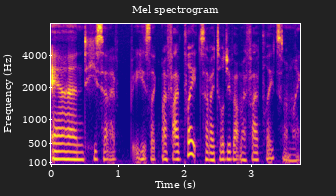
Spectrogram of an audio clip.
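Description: Speaking at a very fast pace, a woman with an American accent comes through on a very clean recording against a silent background. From US, Miami, Florida. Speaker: business executive and lawyer. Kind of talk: interview.

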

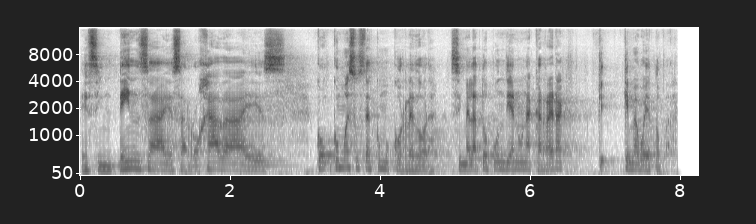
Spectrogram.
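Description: Somewhat breathy and fairly high-pitched, a man talks at a moderate pace with ordinary pitch variation and very even loudness. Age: 40s. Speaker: podcast host and runner. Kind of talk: interview.

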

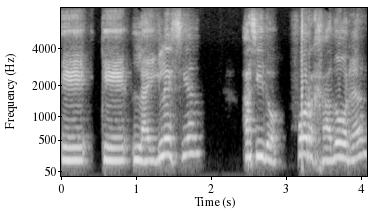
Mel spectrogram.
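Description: A high-pitched man with lively intonation and a very slow pace. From Spain, Salamanca. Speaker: history professor. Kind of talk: radio interview. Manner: halting.

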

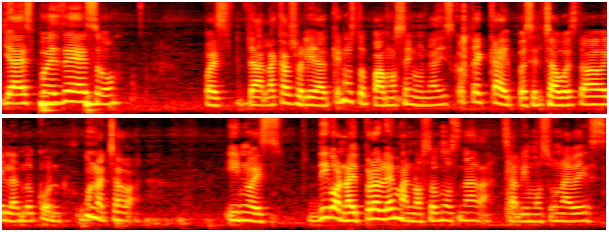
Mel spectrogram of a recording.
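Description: At a moderate pace, a woman uses an ordinary speaking voice with medium pitch and ordinary pitch variation. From Monterrey, Mexico. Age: 20s. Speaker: restaurant manager. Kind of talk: casual chat. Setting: studio.

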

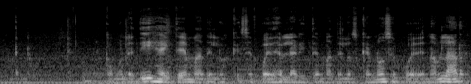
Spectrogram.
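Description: A man's voice in a Salvadoran accent, with audible room echo and music in the background. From El Salvador, San Salvador. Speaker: podcaster. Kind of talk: solo monologue. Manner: halting.

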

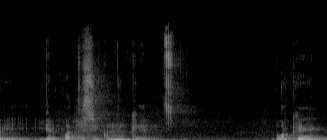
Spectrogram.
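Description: In a room with audible echo, a man speaks fairly slowly at a fairly low pitch. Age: 30s. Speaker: traveler, photographer and English teacher. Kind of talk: interview.

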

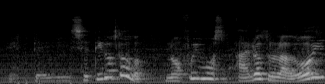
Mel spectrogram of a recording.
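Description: There is noticeable background noise and audible room echo. A man is speaking. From Misiones, then Bariloche, Argentina. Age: 60s. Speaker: rowing club coach. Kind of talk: radio interview.

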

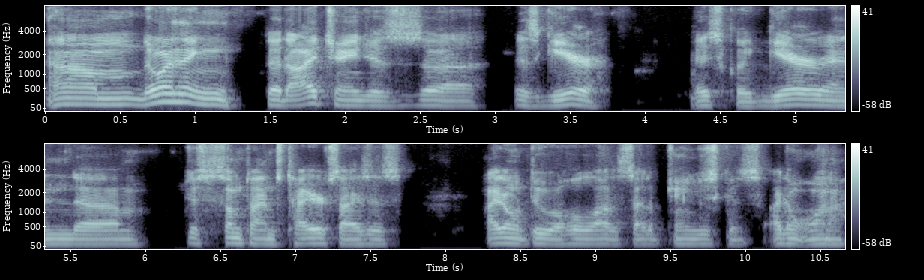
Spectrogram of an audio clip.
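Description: The speaker has a plain, everyday voice with fairly even intonation. The pace is moderate, and the background is quiet. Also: man, fairly low pitch for a man. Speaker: race car driver. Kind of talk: casual interview chat.

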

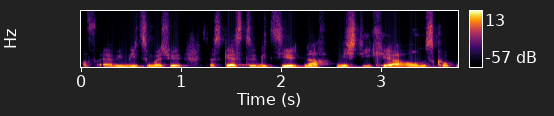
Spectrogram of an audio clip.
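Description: This man's dark, mellow tone holds a monotone, flat intonation as he talks at a moderate pace. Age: 20s. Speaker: startup co-founder. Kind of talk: casual interview. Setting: video call.

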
